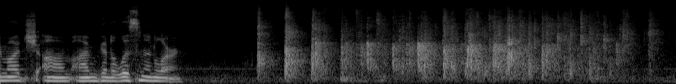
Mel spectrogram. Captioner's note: applause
